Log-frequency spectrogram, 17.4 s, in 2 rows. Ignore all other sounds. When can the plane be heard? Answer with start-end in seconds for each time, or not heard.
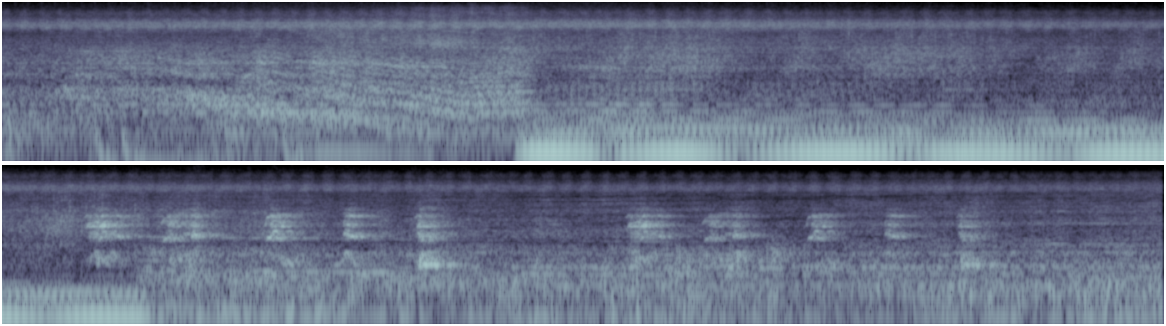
0.0-17.3.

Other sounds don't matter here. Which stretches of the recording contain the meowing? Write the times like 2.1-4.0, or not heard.
not heard.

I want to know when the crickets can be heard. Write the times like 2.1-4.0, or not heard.
0.0-17.3.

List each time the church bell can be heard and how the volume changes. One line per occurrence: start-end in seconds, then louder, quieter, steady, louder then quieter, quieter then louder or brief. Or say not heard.
not heard.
